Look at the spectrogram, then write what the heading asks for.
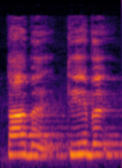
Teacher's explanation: বা উচ্চারণ হবে দুই ঠোঁটের ভিজা অংশ থেকে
